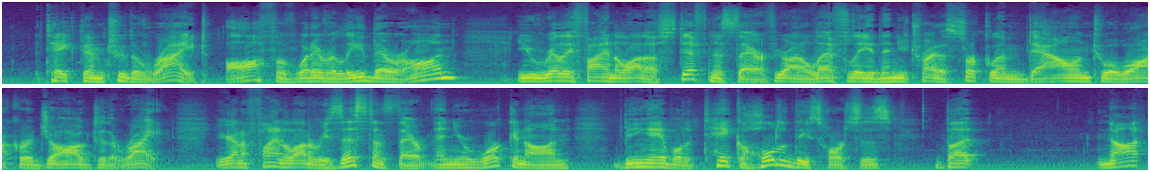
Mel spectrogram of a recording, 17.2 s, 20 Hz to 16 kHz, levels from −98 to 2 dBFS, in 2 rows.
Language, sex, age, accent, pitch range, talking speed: English, male, 30-49, American, 95-115 Hz, 230 wpm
